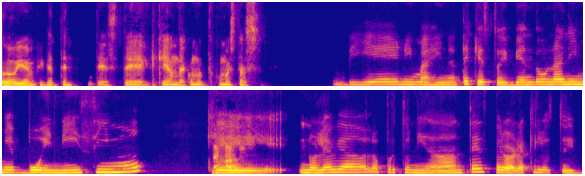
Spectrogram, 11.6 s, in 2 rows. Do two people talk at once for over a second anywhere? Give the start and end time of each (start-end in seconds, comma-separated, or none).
none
